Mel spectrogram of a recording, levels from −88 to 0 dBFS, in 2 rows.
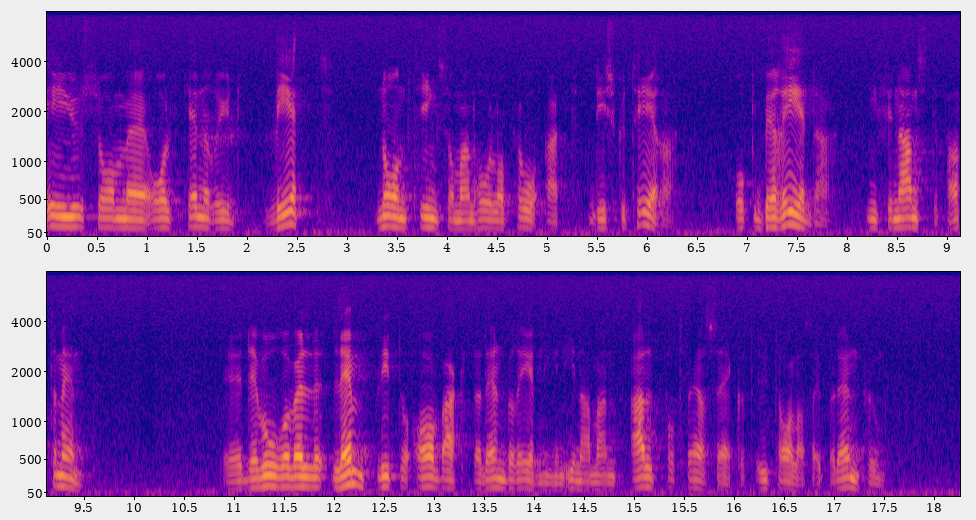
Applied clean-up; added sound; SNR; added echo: none; none; none; none.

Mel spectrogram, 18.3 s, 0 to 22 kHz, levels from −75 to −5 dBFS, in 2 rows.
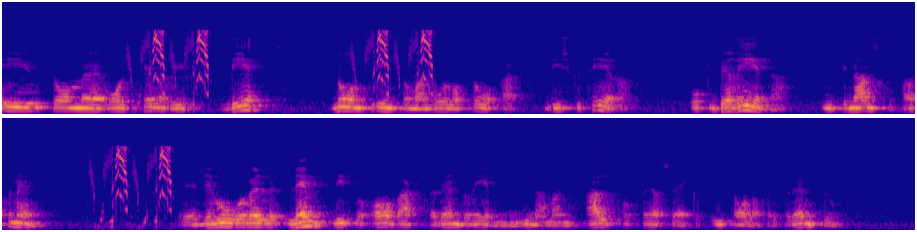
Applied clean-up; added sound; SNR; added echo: none; Scratching (performance technique); 4 dB; reverberation time 0.5 s.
